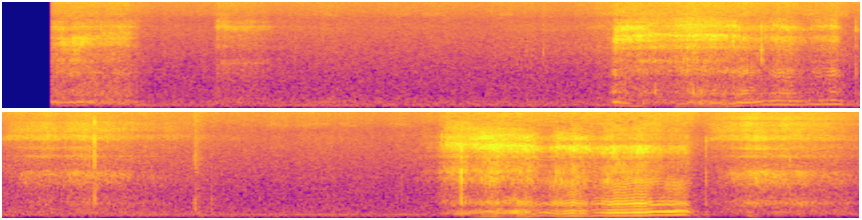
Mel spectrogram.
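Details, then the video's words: A Beagle Bloodhound napping snores in slow, rasping, breathy cycles with a low rumbling undertone; Beagle Bloodhound. "Beagle Bloodhound Snoring"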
